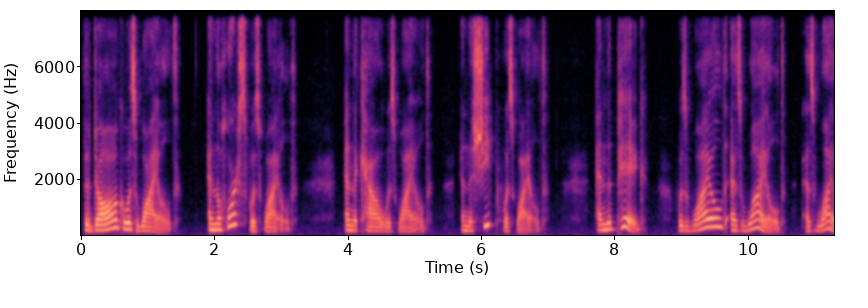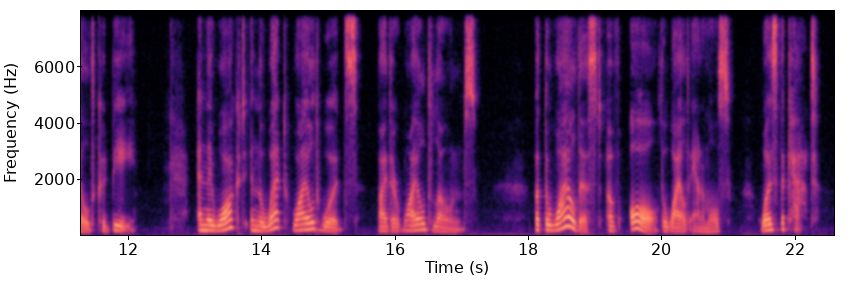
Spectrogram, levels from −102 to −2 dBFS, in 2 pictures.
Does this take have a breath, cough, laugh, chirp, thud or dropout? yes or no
no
